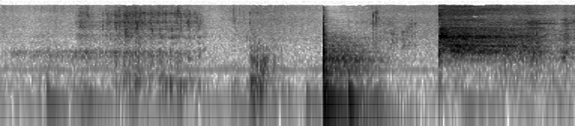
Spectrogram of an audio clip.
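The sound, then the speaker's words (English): A sharp clink of a cup, followed by a loud, airy slurp of hot decaffeinated tea, a man's morning cup of tea, lasting about a second, over a low steady hum with no talking. “taking a big slurp of his decaffeinated tea”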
